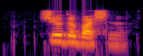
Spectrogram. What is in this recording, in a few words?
"сьӧдӧбасьны", Komi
